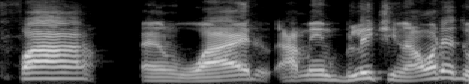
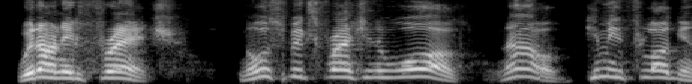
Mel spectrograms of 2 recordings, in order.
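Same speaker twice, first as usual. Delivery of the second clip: high-pitched, cocky protest; mock-defiant, raised voice; defiant refusal; 9 semitones higher, 4 dB louder than usual. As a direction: refuse it proudly, acting out a defiant pupil. Acting his defiant schoolboy self refusing French.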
